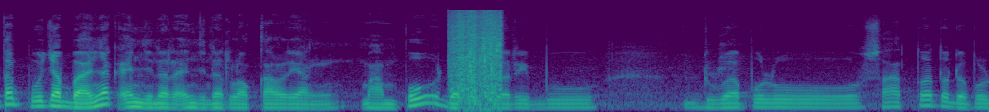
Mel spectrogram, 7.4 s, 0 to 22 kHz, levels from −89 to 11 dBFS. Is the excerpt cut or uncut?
cut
